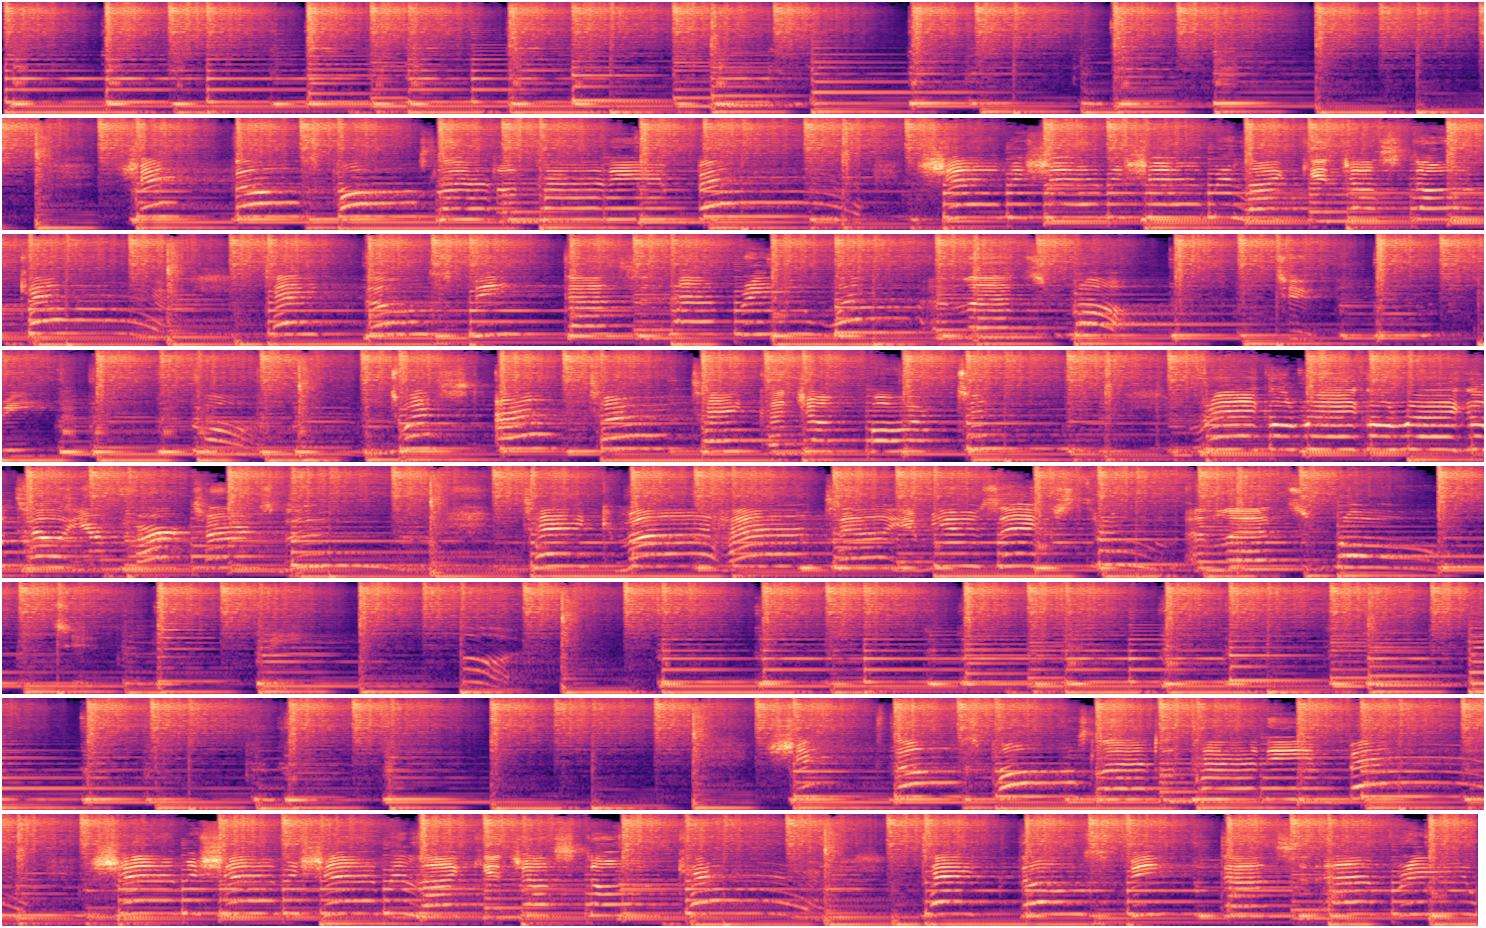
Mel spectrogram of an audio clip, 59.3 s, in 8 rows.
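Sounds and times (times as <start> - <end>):
rock backing track: 0.0 - 59.2
person singing: 8.0 - 37.8, 48.3 - 59.2.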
